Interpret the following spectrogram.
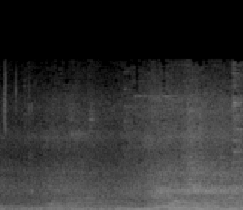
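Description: A motor vehicle engine revving up, its pitch rising in the second half.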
